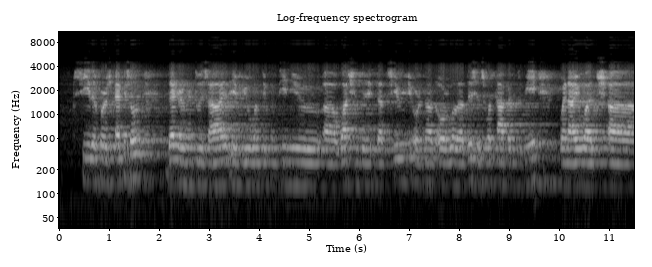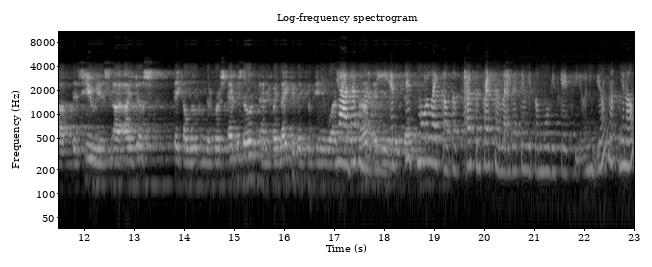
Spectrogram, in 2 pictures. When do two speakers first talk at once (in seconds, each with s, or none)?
16.8 s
